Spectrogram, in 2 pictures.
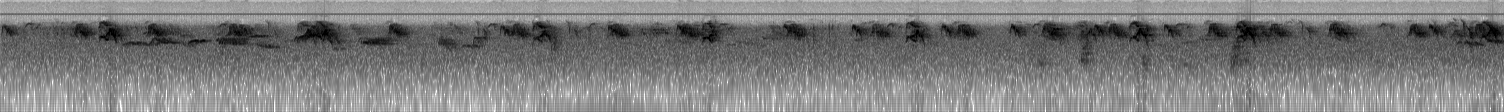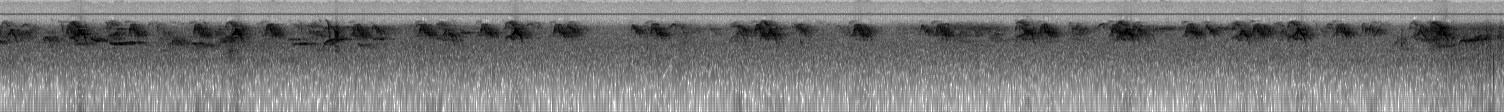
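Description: Small garden birds chirping continuously, with many short high calls overlapping at several a second.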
